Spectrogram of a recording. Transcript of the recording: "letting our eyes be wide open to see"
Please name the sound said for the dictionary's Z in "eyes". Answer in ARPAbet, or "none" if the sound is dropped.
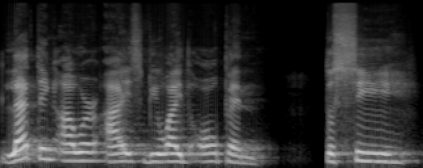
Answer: S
